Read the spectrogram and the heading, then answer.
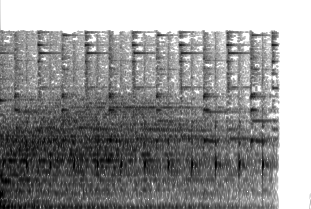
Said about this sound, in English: As time keeps tick tock ticking away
